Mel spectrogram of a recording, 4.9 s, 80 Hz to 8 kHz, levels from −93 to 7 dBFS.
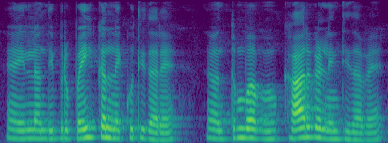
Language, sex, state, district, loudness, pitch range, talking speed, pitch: Kannada, female, Karnataka, Bangalore, -21 LUFS, 160-185 Hz, 135 wpm, 175 Hz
